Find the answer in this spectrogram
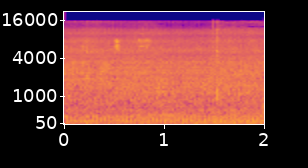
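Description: Jawa 42 motorcycle's single-cylinder engine running under way, a steady low exhaust note.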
